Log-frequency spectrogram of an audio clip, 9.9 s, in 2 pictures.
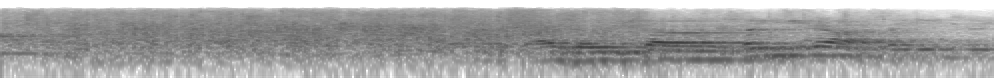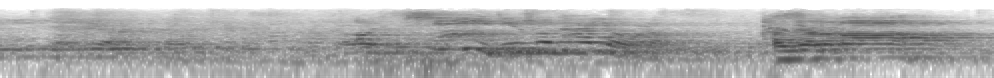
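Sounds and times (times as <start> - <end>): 
audience applause: 0.0 - 3.3
speech: 2.7 - 9.8.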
